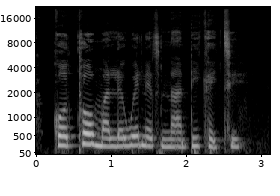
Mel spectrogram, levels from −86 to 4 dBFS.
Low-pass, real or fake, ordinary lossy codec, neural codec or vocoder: none; fake; none; vocoder, 44.1 kHz, 128 mel bands every 256 samples, BigVGAN v2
